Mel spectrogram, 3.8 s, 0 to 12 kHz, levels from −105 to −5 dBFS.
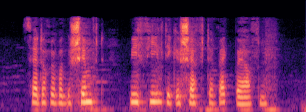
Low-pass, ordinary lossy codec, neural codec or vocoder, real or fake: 7.2 kHz; MP3, 64 kbps; none; real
